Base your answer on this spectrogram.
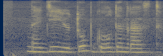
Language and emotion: Russian, neutral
